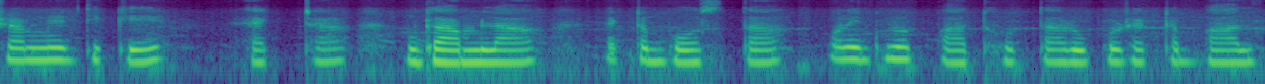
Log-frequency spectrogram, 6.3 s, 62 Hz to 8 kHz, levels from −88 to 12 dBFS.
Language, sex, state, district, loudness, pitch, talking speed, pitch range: Bengali, female, West Bengal, Cooch Behar, -18 LUFS, 230 Hz, 125 wpm, 225-250 Hz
